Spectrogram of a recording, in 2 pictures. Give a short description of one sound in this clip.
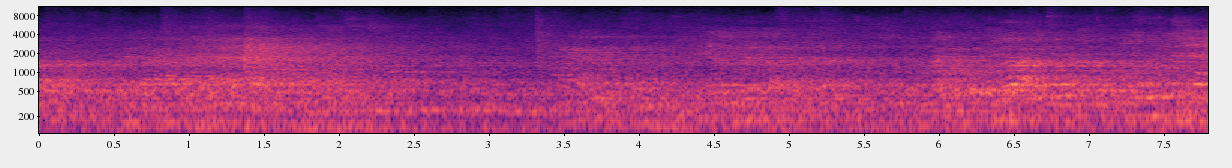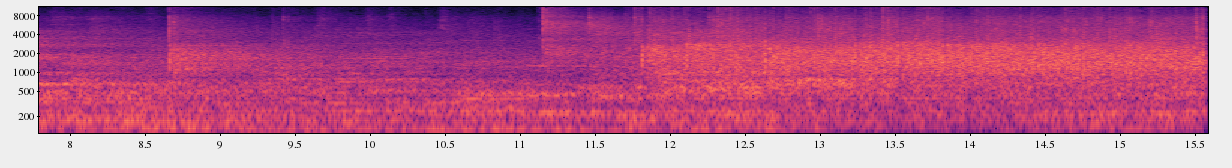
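A group of young players talk and call out together in a large echoing hall.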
